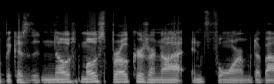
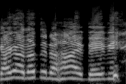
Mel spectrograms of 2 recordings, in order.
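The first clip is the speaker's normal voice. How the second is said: high-pitched, giddy self-quote; laughing retelling. Retold or imitated. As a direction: retell it while cracking up. Cracking up over own sales line.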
